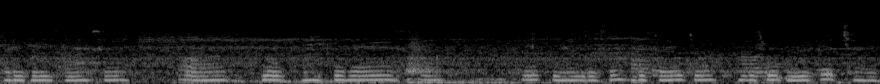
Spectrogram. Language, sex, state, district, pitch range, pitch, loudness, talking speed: Hindi, female, Uttar Pradesh, Etah, 190-205 Hz, 195 Hz, -34 LUFS, 130 wpm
